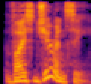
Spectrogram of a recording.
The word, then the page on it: vicegerency: British English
